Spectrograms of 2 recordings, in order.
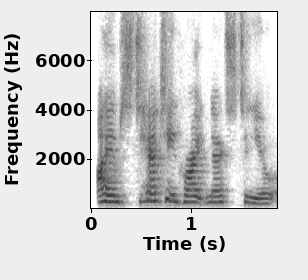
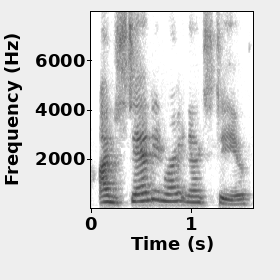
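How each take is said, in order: First: Reads the card line, breaking into a real laugh midway; laughing while reading. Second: Said in the usual way. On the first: Real, not acted. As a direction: let a laugh slip into the middle. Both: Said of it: "Oh, that's hilarious".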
